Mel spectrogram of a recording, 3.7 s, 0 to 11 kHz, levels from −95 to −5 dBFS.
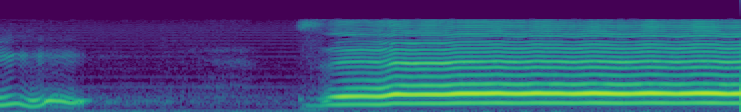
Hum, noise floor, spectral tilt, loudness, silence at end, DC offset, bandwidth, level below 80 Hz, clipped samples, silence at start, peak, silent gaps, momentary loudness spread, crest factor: none; -62 dBFS; -4 dB/octave; -20 LUFS; 0 s; under 0.1%; 6.2 kHz; -68 dBFS; under 0.1%; 0 s; -12 dBFS; none; 18 LU; 10 dB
